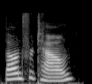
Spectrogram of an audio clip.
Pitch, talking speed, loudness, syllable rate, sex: 225 Hz, 195 wpm, -16 LUFS, 4.1 syllables/s, female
